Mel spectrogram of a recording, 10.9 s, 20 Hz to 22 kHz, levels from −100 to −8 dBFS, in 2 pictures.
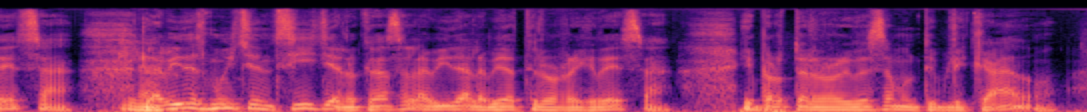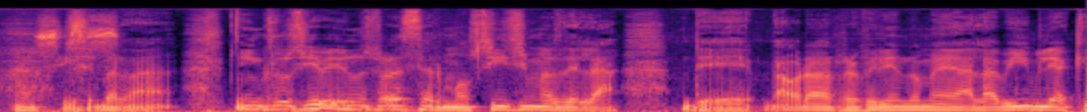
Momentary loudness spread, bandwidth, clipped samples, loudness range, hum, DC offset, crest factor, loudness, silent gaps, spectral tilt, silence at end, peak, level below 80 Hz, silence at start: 7 LU; 16.5 kHz; under 0.1%; 2 LU; none; under 0.1%; 18 dB; -25 LUFS; none; -5 dB/octave; 0 s; -6 dBFS; -42 dBFS; 0 s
